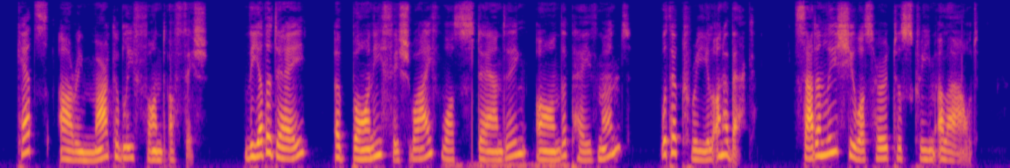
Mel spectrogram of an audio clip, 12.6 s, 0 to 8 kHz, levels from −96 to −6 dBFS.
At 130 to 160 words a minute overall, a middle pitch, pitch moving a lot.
Yes: average, 140 wpm; medium, 180 Hz; wide, 6.9 semitones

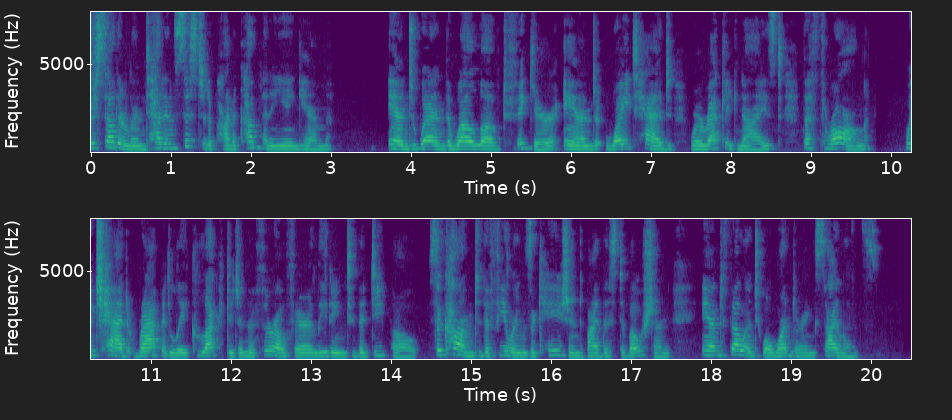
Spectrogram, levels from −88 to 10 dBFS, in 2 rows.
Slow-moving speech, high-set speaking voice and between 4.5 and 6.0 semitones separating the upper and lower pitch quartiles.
No: slow, 130 wpm; high, 215 Hz; average, 3.3 semitones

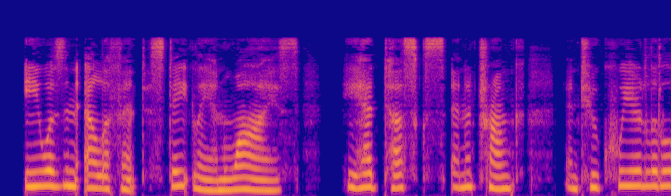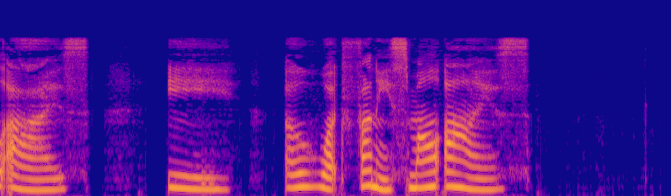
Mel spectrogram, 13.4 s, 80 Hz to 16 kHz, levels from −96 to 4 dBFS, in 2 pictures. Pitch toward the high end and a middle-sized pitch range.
Yes: high, 235 Hz; average, 3.7 semitones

